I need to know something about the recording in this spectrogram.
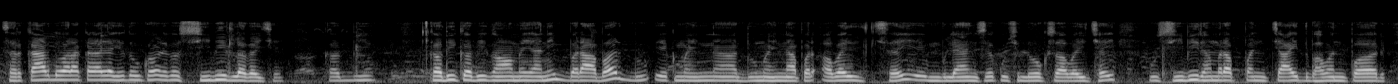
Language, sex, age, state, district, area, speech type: Maithili, male, 18-30, Bihar, Muzaffarpur, rural, spontaneous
